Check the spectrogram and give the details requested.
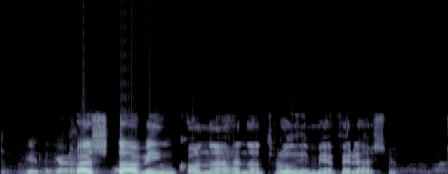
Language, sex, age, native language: Icelandic, male, 14, Icelandic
